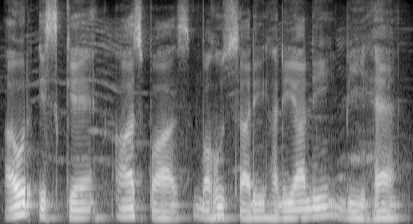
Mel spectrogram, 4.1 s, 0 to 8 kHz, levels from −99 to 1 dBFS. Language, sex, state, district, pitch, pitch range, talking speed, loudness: Hindi, male, Uttar Pradesh, Saharanpur, 100 Hz, 90-110 Hz, 130 wpm, -20 LUFS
